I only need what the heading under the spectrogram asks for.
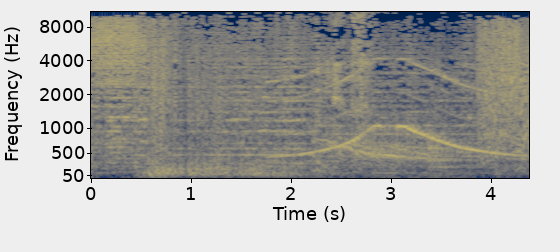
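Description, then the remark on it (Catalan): Loud, steady applause from an audience welcoming a fakir performer at the Moxiganga show fills the whole stretch as a dense wash of clapping, with a whistle-like tone rising and then gliding back down over it. “I aquest fort aplaudiment al nostre home va vingut de terres molt i molt llunyanes,”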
